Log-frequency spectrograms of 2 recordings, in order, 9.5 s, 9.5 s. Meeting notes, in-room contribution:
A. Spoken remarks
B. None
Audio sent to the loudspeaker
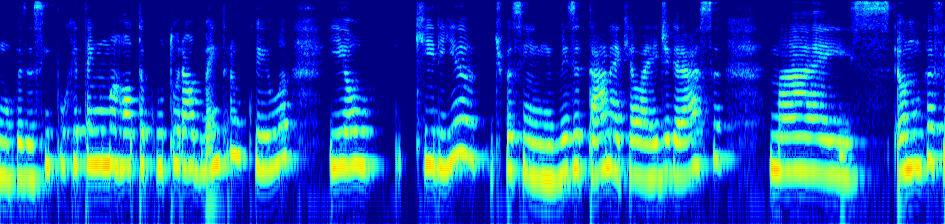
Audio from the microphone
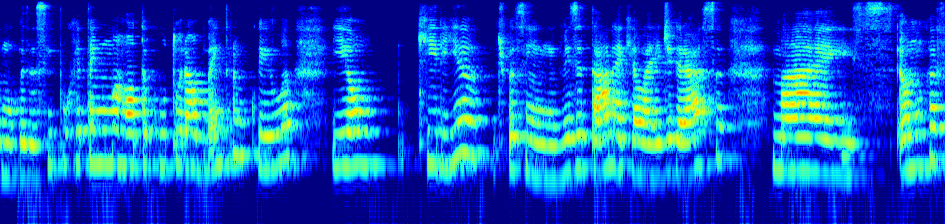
B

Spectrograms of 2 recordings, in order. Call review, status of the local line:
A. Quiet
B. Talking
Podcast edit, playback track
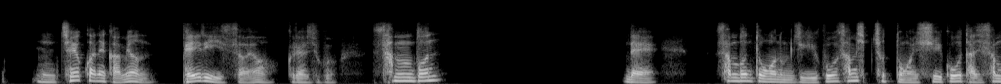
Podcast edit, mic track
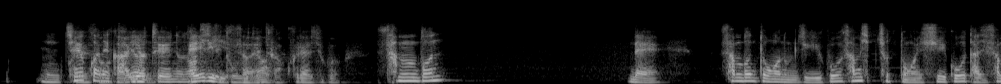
B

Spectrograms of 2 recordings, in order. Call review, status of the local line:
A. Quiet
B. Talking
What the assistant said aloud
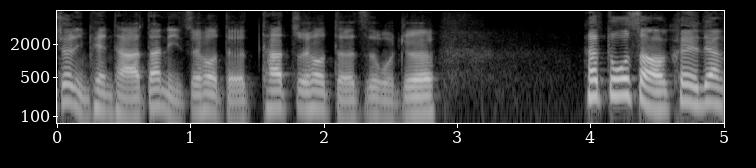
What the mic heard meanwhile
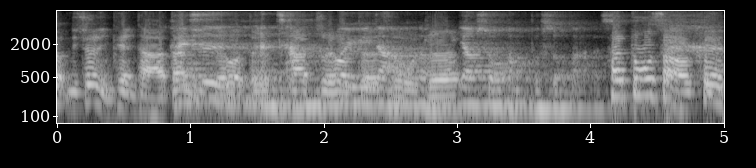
B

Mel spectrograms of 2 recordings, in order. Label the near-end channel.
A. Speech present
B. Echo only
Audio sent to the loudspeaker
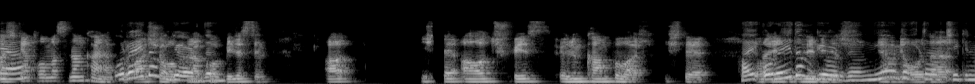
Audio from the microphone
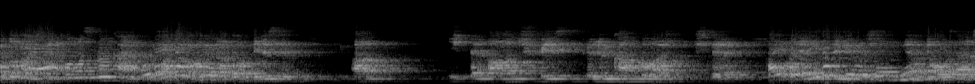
B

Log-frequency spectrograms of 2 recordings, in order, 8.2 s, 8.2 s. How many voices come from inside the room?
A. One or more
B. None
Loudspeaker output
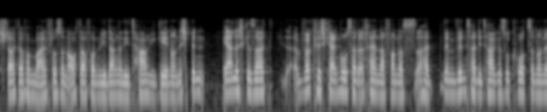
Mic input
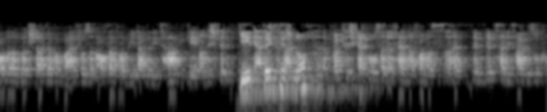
A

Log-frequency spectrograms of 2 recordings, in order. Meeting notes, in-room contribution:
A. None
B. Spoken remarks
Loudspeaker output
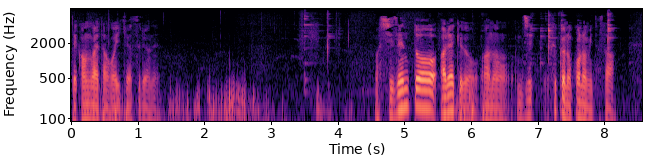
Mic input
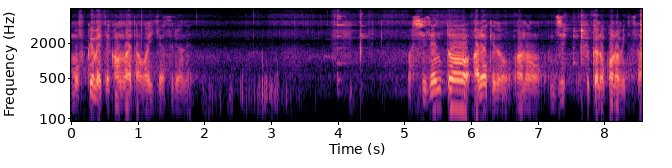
A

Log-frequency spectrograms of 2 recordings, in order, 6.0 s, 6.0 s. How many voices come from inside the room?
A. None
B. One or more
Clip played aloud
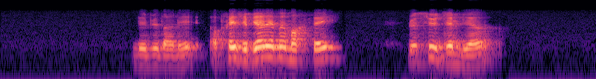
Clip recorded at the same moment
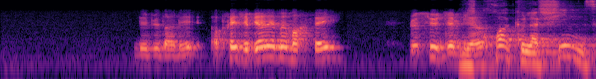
B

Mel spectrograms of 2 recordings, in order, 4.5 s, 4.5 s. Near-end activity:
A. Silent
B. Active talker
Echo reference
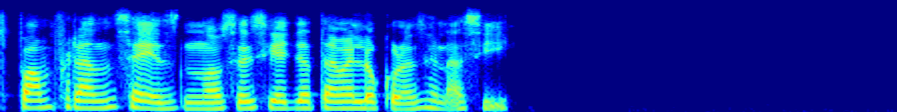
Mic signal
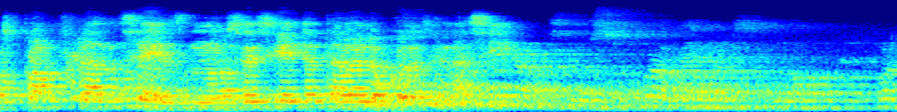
B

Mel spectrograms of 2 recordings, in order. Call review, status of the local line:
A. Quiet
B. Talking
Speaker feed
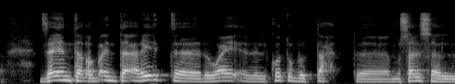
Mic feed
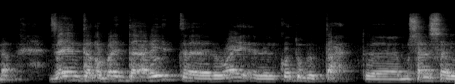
A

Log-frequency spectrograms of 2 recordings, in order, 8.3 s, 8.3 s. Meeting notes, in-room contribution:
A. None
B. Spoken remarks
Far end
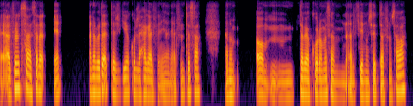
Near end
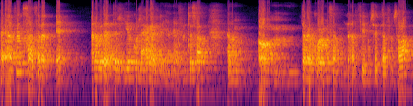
A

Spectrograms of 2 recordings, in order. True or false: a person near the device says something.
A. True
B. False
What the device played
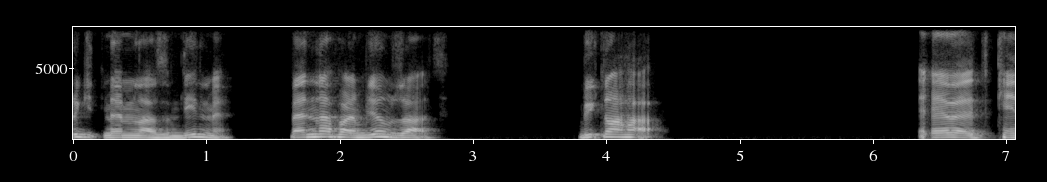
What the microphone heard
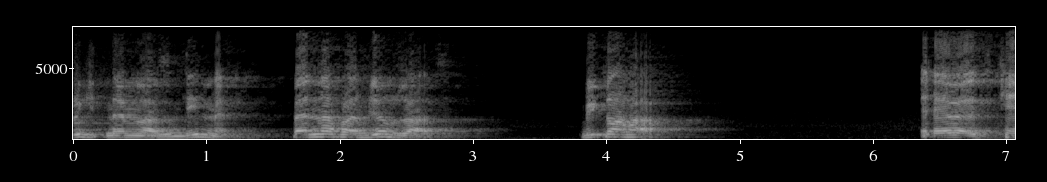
B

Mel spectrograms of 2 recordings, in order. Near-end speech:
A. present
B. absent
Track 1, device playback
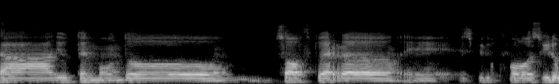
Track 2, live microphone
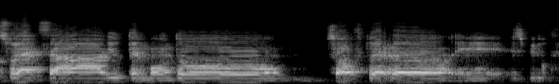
B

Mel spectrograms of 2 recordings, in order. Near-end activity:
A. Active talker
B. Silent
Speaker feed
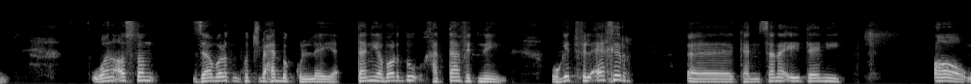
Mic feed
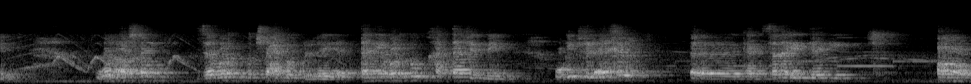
B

